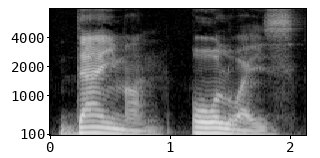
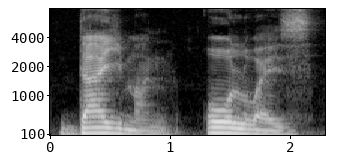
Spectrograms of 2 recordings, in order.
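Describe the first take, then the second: Both takes have the same delivery.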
